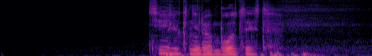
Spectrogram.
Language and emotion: Russian, sad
